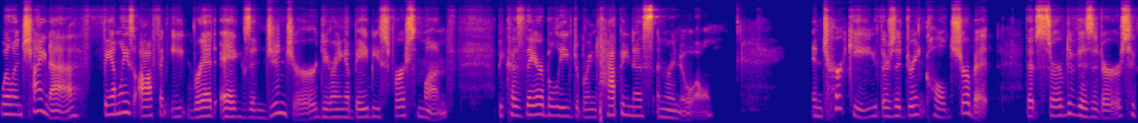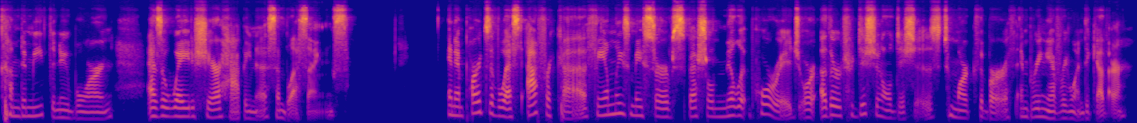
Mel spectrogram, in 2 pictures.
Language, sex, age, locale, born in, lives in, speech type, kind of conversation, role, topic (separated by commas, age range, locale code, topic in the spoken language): English, female, 60-64, en-US, United States, United States, read, expert-assistant, expert, What are the different traditions around the world for welcoming a newborn baby?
